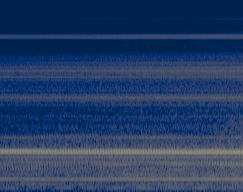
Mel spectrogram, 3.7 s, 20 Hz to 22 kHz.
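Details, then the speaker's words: Mitsubishi FR-E800 inverter driving a motor at 50 Hz with the carrier frequency set to 15 kHz: quiet, even run with a soft hum and faint bearing whir, no switching whine. "Et nous allons régler la valeur maximale à 15 Khz Vous n’entendez pas du tout le moteur, vous n’entendez que"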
